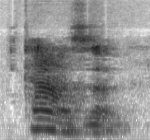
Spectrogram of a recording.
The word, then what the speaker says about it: casa: Eu escrevo casa com C e com S, mas quando eu pronuncio, eu tenho o som do K e do Z.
